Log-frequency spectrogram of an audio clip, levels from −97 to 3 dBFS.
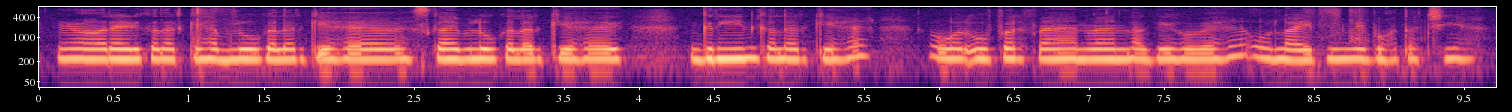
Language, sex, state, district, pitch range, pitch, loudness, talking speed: Hindi, female, Uttar Pradesh, Lalitpur, 225-230 Hz, 225 Hz, -14 LUFS, 200 wpm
